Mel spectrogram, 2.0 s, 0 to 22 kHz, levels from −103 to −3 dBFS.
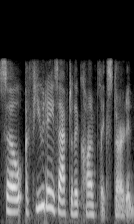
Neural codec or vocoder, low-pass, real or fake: codec, 24 kHz, 3 kbps, HILCodec; 7.2 kHz; fake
